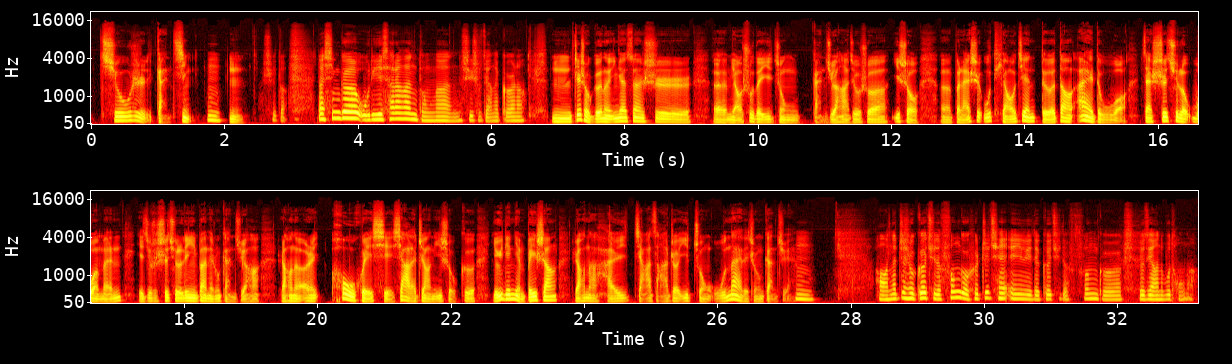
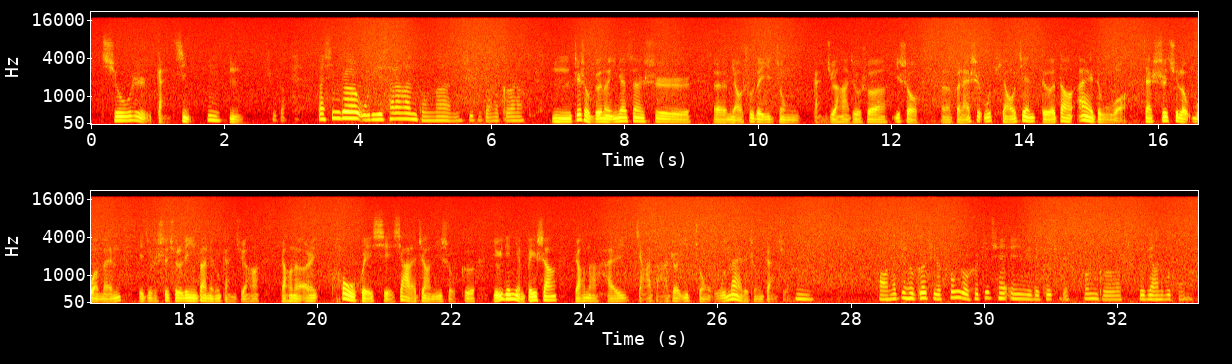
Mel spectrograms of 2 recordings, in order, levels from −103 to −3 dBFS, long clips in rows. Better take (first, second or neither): first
